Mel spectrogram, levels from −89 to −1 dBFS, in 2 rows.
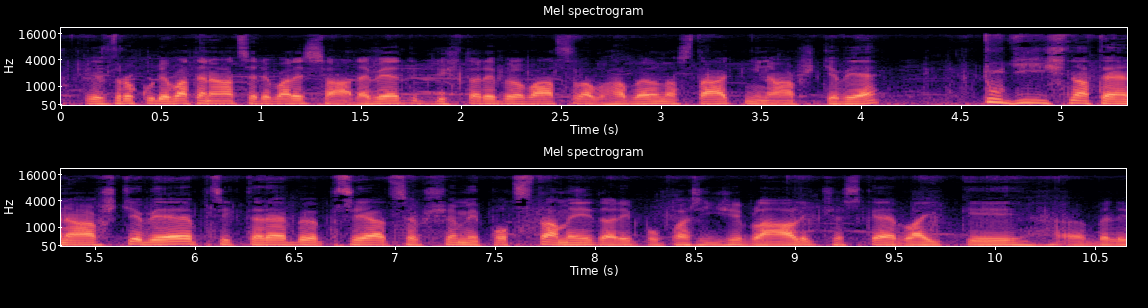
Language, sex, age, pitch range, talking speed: Czech, male, 30-49, 95-115 Hz, 170 wpm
